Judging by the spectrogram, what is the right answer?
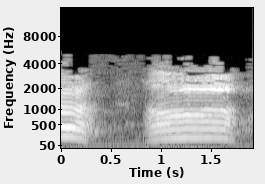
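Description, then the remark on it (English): A cow's moo sounds loud: the tail end of one call fades out, then after a short pause a second, longer moo holds steady before trailing off. “You got all these women up there like a bunch of cattle being herded in. They need to add sound effects like that.”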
